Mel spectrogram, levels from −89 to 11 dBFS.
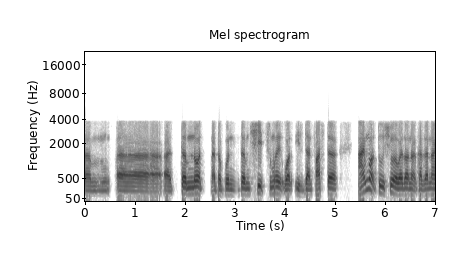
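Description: From start to finish the speech carries the narrowband sound of a Bluetooth CVSD headset codec. The line runs from about 200 Hz to 3.5 kHz, so everything above is gone. The one-bit delta coding, at a rate that fits a 64 kbps link, leaves a grainy hiss under the speech, turns s sounds scratchy, and smears loud bright peaks when its adapting step can't keep up. A plain telephone band-limit would sound dull but clean, without that grain.

From 3.78 to 3.81 s, between "note ataupun term sheet" and "is done faster", there is unconcealed Bluetooth headset packet loss. About 15 ms of audio, a couple of packets, drops out and is replaced by silence or an idle pattern, leaving a hole with hard, abrupt edges. The speech resumes quieter for a moment while the codec's step size rebuilds. A second, shorter gap of 7.5 ms, a single packet, occurs at 5.73 s. Because nothing is concealed, these are abrupt holes rather than the warbly repeats of concealed loss.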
